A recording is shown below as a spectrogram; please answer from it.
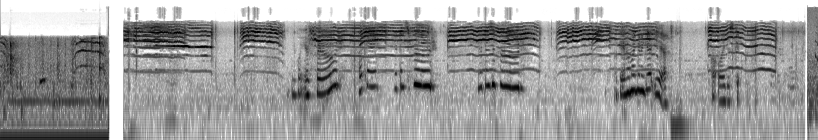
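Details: Kittens meowing insistently, roughly one call a second, each a loud harmonic wail with wavering pitch, some overlapping; a brief burst of other sound at the start before the calls begin, indoors.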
